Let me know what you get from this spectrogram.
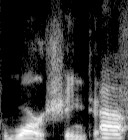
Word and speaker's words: Washington: It's actually, we don't merge syllables together. We put an R in, so it's Washington.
